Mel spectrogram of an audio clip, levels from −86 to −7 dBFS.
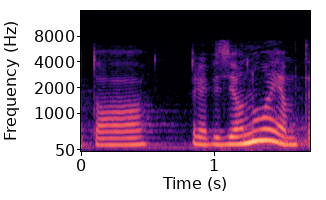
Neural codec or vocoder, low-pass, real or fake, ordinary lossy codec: none; 7.2 kHz; real; Opus, 32 kbps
